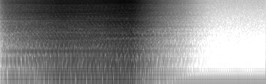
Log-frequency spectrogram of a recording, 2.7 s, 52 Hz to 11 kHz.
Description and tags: Electronic musquitos E3
This sample is part of the "K5005 multisample 18 Electronic mosquitoes"
sample pack. It is a multisample to import into your favorite sampler.
It is an experimental noisy sound of artificial mosquitoes. In the
sample pack there are 16 samples evenly spread across 5 octaves (C1
till C6). The note in the sample name (C, E or G#) does not indicate
the pitch of the sound. The sound was created with the K5005 ensemble
from the user library of Reaktor. After that normalizing and fades were applied within Cubase SX.
multisample, noise, mosquitoes, reaktor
